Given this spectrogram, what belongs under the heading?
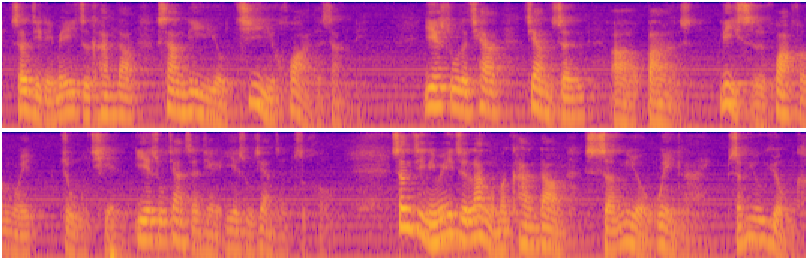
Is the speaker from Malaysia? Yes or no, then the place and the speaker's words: yes; East Malaysia, Malaysia; 我爸爸在马来西亚出生，我在马来西亚出生，所以我是第三代 移民之后的第三代。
